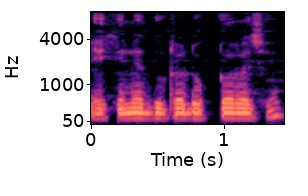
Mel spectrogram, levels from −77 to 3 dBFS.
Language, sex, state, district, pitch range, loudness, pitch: Bengali, male, West Bengal, Malda, 100-105 Hz, -17 LUFS, 100 Hz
